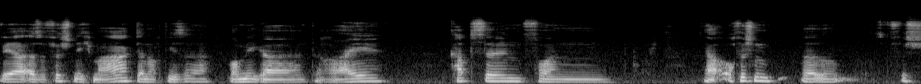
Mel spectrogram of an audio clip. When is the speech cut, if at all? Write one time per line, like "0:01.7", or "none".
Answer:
0:01.4
0:02.2
0:07.3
